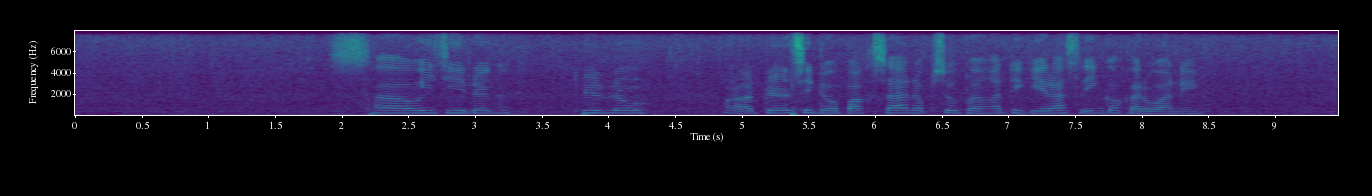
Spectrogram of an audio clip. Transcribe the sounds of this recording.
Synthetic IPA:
sawi̥d͡ʒ̥i̤nək | d̪̥i̤ɾo | aɖ̥ɛ̤lsiɖɔ̤paksarəpsub̥a̤ŋət̪̚d̥̪i̤kiɾasliŋkɔhɡ̥a̤ɾwane

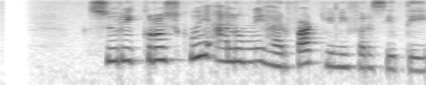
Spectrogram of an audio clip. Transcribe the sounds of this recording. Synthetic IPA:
suɾikɾuskuiʔalumniɦarfatunifərsit̪i

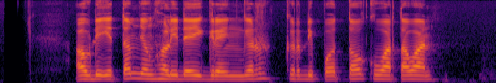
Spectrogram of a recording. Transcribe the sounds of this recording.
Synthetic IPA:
ʔawdiːt̪əmd͡ʒəŋɦolideiɡɾɛnɡərkɨrdipɔt̪ɔkuwart̪awan

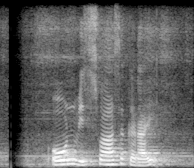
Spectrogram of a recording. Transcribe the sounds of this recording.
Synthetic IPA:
oːnʋisʋaːsəkəɾɐj

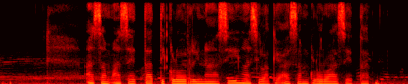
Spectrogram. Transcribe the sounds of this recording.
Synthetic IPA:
ʔasamʔa̰set̪at̪̚d̪̥i̤kloɾinasiŋasilakḛʔa̰samkloɾoaset̪at̪̚

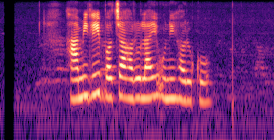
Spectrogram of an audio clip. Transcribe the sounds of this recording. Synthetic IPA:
hamilebʌtːsaɦʌɾulajuniɦʌɾuko

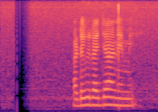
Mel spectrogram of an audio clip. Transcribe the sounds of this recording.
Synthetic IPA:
ɐɖuʋiɾɐd͡ʒaːnemi

